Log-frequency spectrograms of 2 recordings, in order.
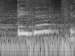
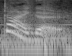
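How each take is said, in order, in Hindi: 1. पहला अक्षर 'tie' जैसा नहीं सुनाई देता। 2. पहला अक्षर 'tie' जैसा सुनाई देता है। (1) "इसका गलत उच्चारण है" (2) "पहले बोलें टाई, फिर इसमें जोड़ें गर"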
